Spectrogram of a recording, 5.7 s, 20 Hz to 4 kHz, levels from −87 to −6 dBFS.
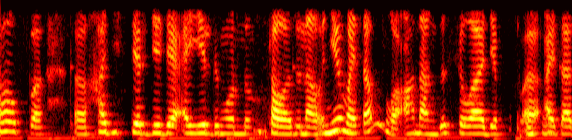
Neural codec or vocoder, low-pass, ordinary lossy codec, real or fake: none; 3.6 kHz; none; real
